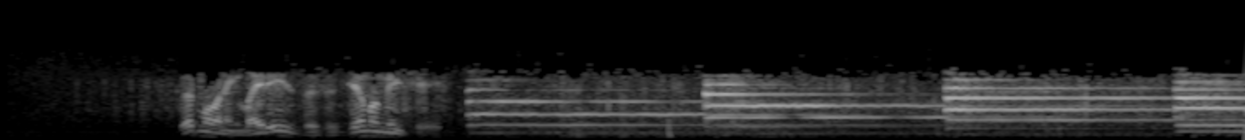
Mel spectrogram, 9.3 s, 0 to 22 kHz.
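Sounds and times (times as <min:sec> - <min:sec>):
speech: 0:01.4 - 0:03.6
town hall clock chiming: 0:03.5 - 0:09.3.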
